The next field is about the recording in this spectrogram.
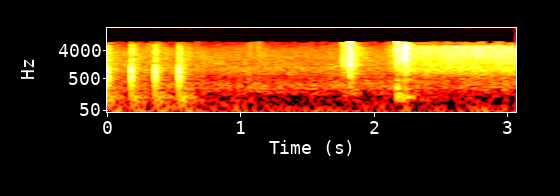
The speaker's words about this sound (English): I thought it was his knock that I heard on my door.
